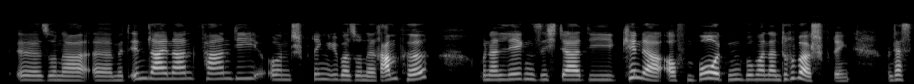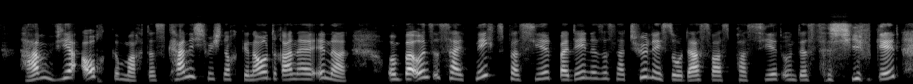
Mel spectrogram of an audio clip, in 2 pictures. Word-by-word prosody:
äh, 205 -1 -9
so 205 +1 -10
'ner 190 -1 -5
äh, 190 -1 -8
mit 195 0 -17
Inlinern 265 0 +1
fahren 260 +1 -3
die 275 +1 -12
und 220 -1 -11
springen 245 -1 -9
über 215 -2 -7
so 205 - -8
'ne 185 -2 -9
Rampe 240 +4 +3 0.5
und 220 - -13
dann 215 0 -2
legen 240 +1 -4
sich 220 0 -5
da 220 0 +2
die 215 -1 -13
Kinder 285 - +2
auf 195 +1 -3
'n 205 - -21
Boden, 245 -3 0
wo 220 - -9
man 225 0 -4
dann 215 -1 -4
drüber 270 -2 +3
springt. 160 +1 -5 0.3
Und 195 - -17
das 225 -1 -4 0.2
haben 270 -1 +4
wir 310 +5 +3
auch 370 - +2
gemacht, 200 -7 -6
das 200 +1 -9
kann 245 +8 +5
ich 360 -6 -1
mich 260 -2 -3
noch 230 - -7
genau 215 +7 +3
dran 240 -3 +2
erinnern. 245 +5 +1 0.4
Und 235 -1 -3
bei 245 - +11
uns 335 +3 -1
ist 285 - -9
halt 240 -5 +4
nichts 430 +8 -1
passiert. 255 +3 -3
Bei 220 - +5
denen 285 +5 -1
ist 275 -1 -10
es 270 -2 -14
natürlich 285 +3 -3
so, 210 -1 -3
dass 205 +2 +3
was 200 0 -2
passiert 225 +4 -7
und 215 0 -13
dass 210 - -5
das 230 - +3
schiefgeht. 270 +4 +6
230 Hz, 205 wpm, -23 LUFS, 210-265 Hz, 0.5 s, bei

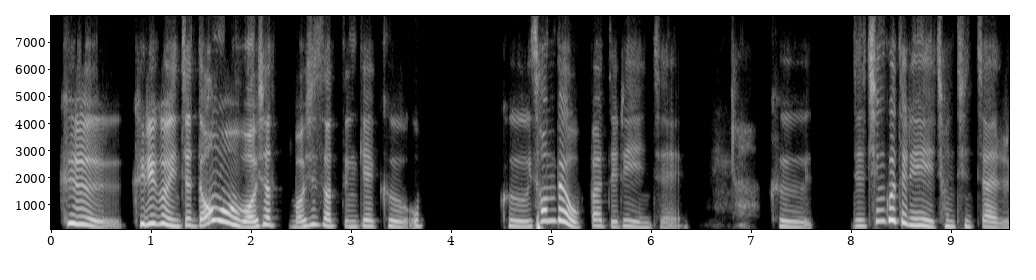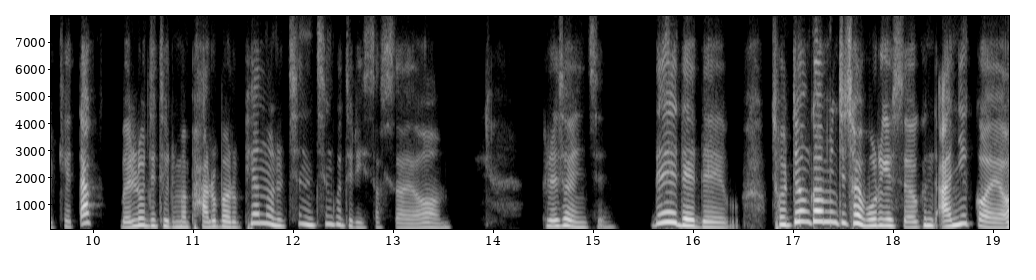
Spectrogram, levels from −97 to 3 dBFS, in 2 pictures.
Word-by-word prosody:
그 280 -11 +2
그리고 305 0 +4
인제 235 +1 0
너무 350 - +5
멋있 200 +7 +3
멋있었던 210 0 -3
게 215 -1 -2
그 200 -1 -5
옵 215 0 -7 0.8
그 200 -2 -3
선배 410 - +4
오빠들이 205 - -2
인제 170 +6 -12 0.9
그 195 -4 -6 0.4
이제 220 +1 -5
친구들이 340 - +2
전 205 +1 -5
진짜 200 -1 -6
이렇게 175 +3 -10
딱 325 - +2 0.3
멜로디 220 +5 -2
들으면 190 -3 -5
바로바로 190 -1 -3
피아노를 310 -9 -3
치는 275 -3 -5
친구들이 240 - -9
있었어요. 165 0 -9 1.0
그래서 215 +2 -1
인제 180 -2 -7 0.4
네네네. 225 - +3
뭐 190 +3 -20 0.3
절대 275 +5 +2
음감인지 375 -3 +4
잘 315 -2 +5
모르겠어요. 230 -5 0
근데 235 +2 0
아닐 255 +9 +4
거예요. 185 - 0
220 Hz, 290 characters per minute, -22 LUFS, 190-275 Hz, 1.0 s, 너무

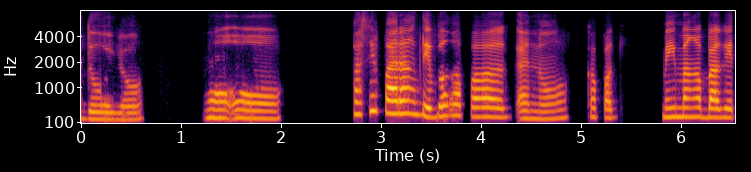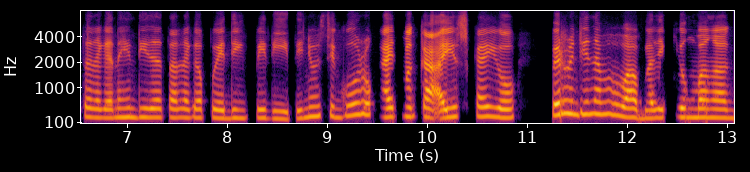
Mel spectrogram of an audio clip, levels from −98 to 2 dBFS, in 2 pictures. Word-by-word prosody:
dulo. 180 -1 -4 0.6
Oo. 215 -1 0 1.1
Kasi 325 +6 -1
parang 330 -3 +6
di 255 - +5
ba, 260 +2 +1
kapag 245 -3 +2
ano, 200 +2 -5 0.2
kapag 230 -1 -5 0.4
may 240 0 0
mga 245 0 +2
bagay 230 -1 +4
talaga 225 -2 -3
na 235 - -2
hindi 235 0 -3
na 230 0 -1
talaga 225 -1 -3
puwedeng 215 -1 -3
pilitin. 205 0 -5
Yung 270 - -7
siguro 280 +5 -2
kahit 235 +1 +4
magkaayos 245 -1 +3
kayo, 245 -3 0 0.3
pero 295 +3 +6
hindi 320 -1 +1
na 325 - 0
mababalik 230 -8 0
yung 235 -1 -1
mga 225 -2 +1
230 Hz, 140 wpm, -19 LUFS, 215-250 Hz, 1.1 s, parang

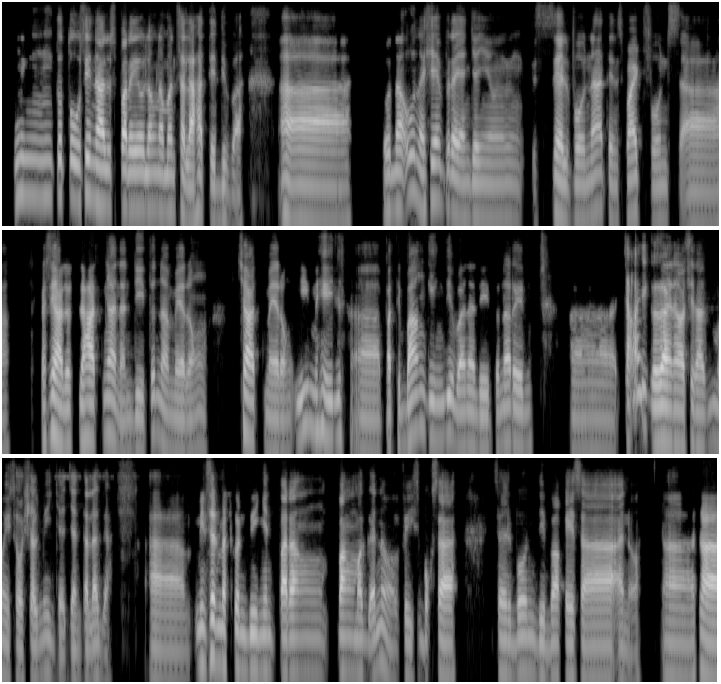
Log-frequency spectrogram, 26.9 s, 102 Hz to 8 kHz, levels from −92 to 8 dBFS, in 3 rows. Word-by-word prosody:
kung 185 0 -7
tutusin 185 -1 -1
halos 155 -2 +5
pareho 145 -1 +4
lang 145 - +1
naman 140 0 0
sa - - +4
lahat 110 -1 +4
eh, - - -6
'di 115 0 -8
ba? - - -4 0.5
Ah, 110 -1 +3 0.5
unang-una, 150 +6 0
siyempre, 155 -6 0
andiyan 120 0 -4
yung 115 0 -8 0.4
cellphone 115 0 -1
natin, 145 -5 -1
smartphones, 115 -4 -3
ah, 100 0 -4 0.4
kasi 135 +5 -3
halos 125 -3 +6
lahat 140 0 +7
nga 155 -1 +3
nandito 100 +7 -5
na - - -1
merong 105 +2 -3 0.4
chat, - - +6
merong 100 -1 -1
email, 160 -3 -2 0.2
ah, 100 -1 -3
pati - - -2
banking, 145 -2 +2
'di 155 - -1
ba, 120 0 +2
nandito 110 -2 -3
na 130 +1 +3
rin. 120 -2 -1 0.5
Ah, 105 -1 -8
'tsaka - - +3
kagaya 130 -1 +8
na 120 -1 +5
sinabi 115 0 -1
mo 120 -3 -8
ay 105 - -8
social 100 +1 -3
media 120 -7 -9
diyan 95 -1 -5
talaga. 105 -1 -2 0.5
Ah, 95 -1 -2
minsan 150 +3 +3
mas 145 - +3
convenient 130 -2 -2
parang 120 -1 +3
pang 125 -1 +5
mag-ano 120 -2 -2
Facebook 110 -3 -8
sa 110 0 +5 0.5
cellphone, 120 +1 -3
'di 115 - -4
ba, 110 +1 +1
kaysa 110 -1 -1
sa - - +2 0.4
ano, 100 -2 -7 0.3
ah, 110 -1 -2
sa - - +8
120 Hz, 145 wpm, -24 LUFS, 110-140 Hz, 0.5 s, kagaya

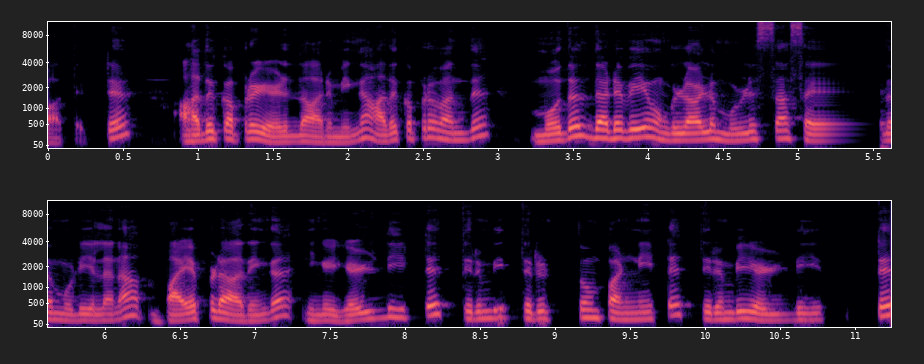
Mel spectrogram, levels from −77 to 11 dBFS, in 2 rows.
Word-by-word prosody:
பாத்துட்டு, 210 - -4 0.5
அதுக்கப்புறம் 160 -2 +3
எழுத 110 +2 -1
ஆரம்பிங்க. 105 +2 -3
அதுக்கப்புறம் 175 +5 -1
வந்து 140 +8 -3 0.5
முதல் 200 +10 +3
தடவையா 180 +3 +5
உங்களால 140 +1 +4
முழுசா 160 +5 -1
செயல்பட 125 +1 -3
முடியலன்னா 120 - -2 0.3
பயப்படாதீங்க. 115 -2 +2 0.2
நீங்க 115 0 -3 0.2
எழுதிட்டு 170 - -1 0.2
திரும்பி 150 +3 -2
திருத்தும் 150 +2 -2
பண்ணிட்டு, 140 +10 -2 0.2
திரும்பி 140 +2 0
எழுதிட்டு 130 - -3
140 Hz, 105 wpm, -22 LUFS, 125-170 Hz, 0.5 s, தடவையா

